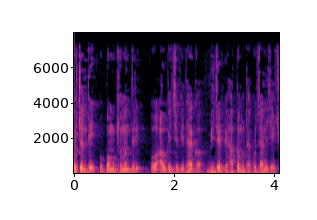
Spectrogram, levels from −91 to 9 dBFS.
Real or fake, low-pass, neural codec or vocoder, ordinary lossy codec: fake; 7.2 kHz; codec, 16 kHz, 16 kbps, FreqCodec, larger model; none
